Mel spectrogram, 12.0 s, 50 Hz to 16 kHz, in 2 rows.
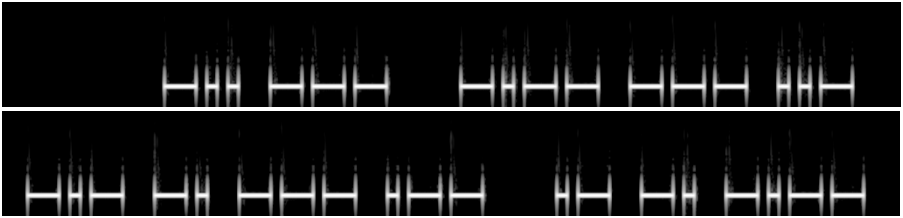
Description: Morse code, heard as a keyed tone, about 17 wpm, 700 Hz. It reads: DO YOU KNOW ANY
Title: Sentences from Top 1200 Words 17wpm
